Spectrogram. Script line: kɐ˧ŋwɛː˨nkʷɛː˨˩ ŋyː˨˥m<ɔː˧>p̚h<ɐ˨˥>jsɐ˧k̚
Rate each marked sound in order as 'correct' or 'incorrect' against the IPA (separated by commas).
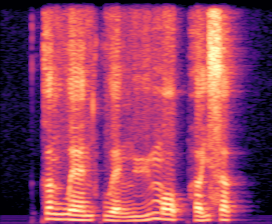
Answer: correct, correct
